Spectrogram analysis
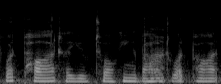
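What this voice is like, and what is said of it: English accent, dropped R's. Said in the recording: “the English accent where there aren't any R's... So like the English would say pot”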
